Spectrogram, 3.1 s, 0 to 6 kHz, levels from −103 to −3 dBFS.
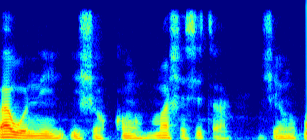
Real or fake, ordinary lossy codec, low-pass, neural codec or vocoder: real; none; 5.4 kHz; none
